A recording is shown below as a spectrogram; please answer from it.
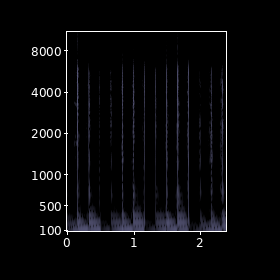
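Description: Background electronic music: a quick run of short plucked synth notes over a steady bass line, swelling and dipping about twice a second.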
